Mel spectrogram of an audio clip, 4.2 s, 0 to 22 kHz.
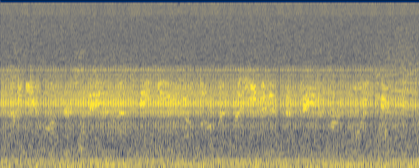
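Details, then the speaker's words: FADA Model 652 Catlin tube radio with loop antenna under checkup; uneven crackling buzz and chatter over weak station audio, electrical interference from an untraced household source that would disappear at another location. "I take this to another location this noise will disappear and you just hear the station clearly"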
